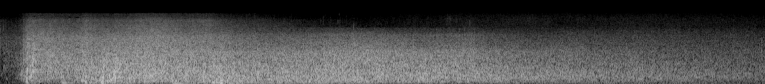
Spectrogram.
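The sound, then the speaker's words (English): Heavy sea surf roars and crashes against rocks below cliffs in a dense, continuous wash of noise, loud at first, then easing slightly as it churns on with no voices. “And again, the cannons missed their target, their shots crashing into the rocks behind, causing yet more chunks to break free from the cliffs and churn up the sea below, directly to the port side of the Norse vessel.”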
